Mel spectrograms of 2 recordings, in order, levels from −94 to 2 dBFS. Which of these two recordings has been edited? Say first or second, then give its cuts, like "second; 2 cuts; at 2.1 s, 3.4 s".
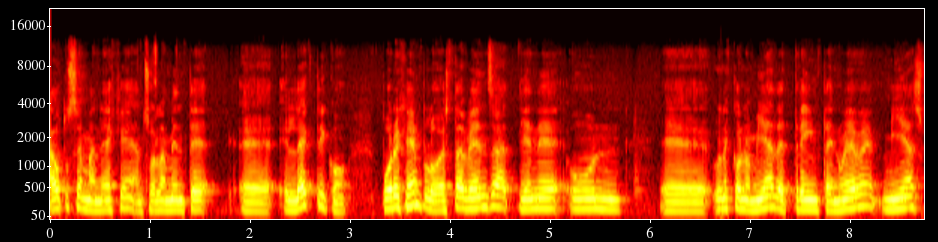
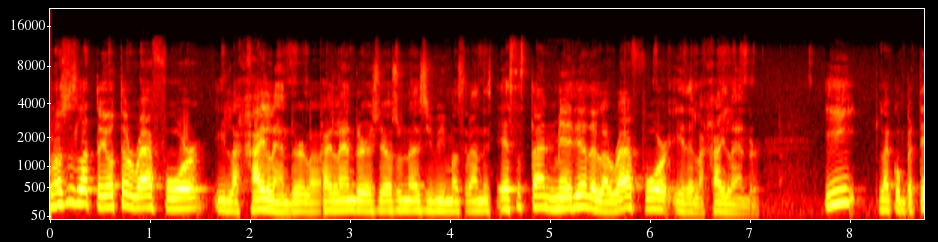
second; 1 cut; at 4.4 s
